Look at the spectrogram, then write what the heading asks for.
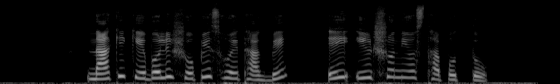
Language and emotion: Bengali, neutral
